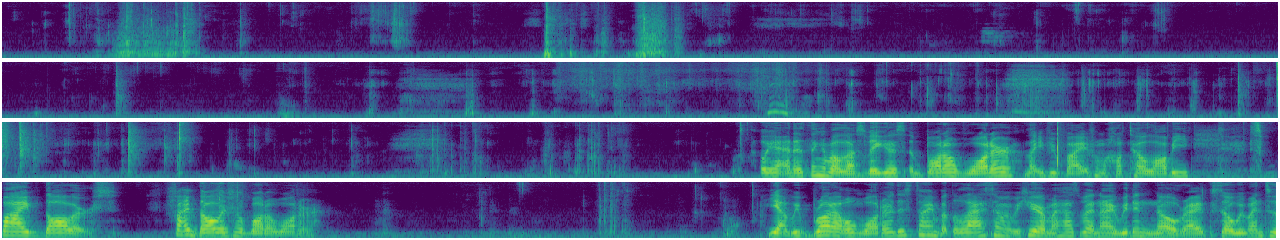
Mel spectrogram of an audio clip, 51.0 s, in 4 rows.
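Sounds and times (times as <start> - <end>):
steady low hum: 0.0 - 51.0
person crunching crispy food: 2.6 - 4.5, 13.4 - 32.4, 44.2 - 44.6.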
